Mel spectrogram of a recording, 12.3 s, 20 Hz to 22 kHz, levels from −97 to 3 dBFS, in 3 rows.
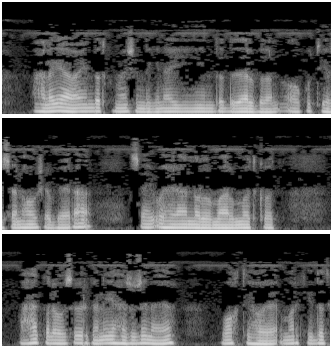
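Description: The speech was most likely pushed through a heavily starved MP3 encoder, and the damage fits a bitrate of around 32 kbps. Short of bits, the encoder has cut the treble flat, so nothing survives above 11.5 kHz, and it keeps dropping weak frequency lines that blink on and off between frames. Across the whole clip this gives a watery, swirling texture, with metallic chirping on s sounds and blurred, smeared consonant onsets, all consistent with MP3 compression.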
